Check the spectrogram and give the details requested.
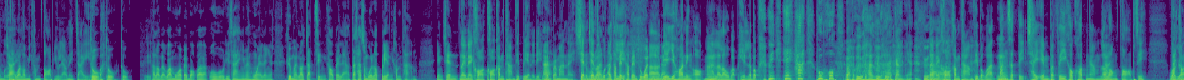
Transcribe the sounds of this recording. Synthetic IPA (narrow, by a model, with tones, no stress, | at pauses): sa˧mɤː˦a˥˦waː˥˩ɾa˧wmiː˧kʰa˧mt̪ɔ̰ː˨˩p̚juː˨˩lɛː˦˥wna˧jt͡ɕa̰˧jt̪ʰuː˦˨˩ka˧˥t̪ʰuː˨˩k̚t̪ʰuː˨˩k | t̪ʰaː˥˩ɾa˧wbɛː˨˩p̚waː˥˩mu˧ɐpa˧jbɔ̰ː˨˩k̚waː˥˩bɛː˨˩p̚ʔoː˧˩ho˨˦diː˧˩saː˧˩ja˨ŋaː˧˦ma˥˩nɦu˨˩əjʔjːŋi˦˥ | kʰɯː˧mɯ˩˦nɾa˧wt͡ɕa˨˩t̪̚si˩˦nkʰa˦˥wpa˧jlɛː˦˥wt̪ɛː˨˩t̪ʰa˥˩so˩˦mː˦u˦˥t̪̚ɾa˧wpli˨˩ənkʰa˧mt̪ʰa̰ː˩˦m | jaː˨˩ŋt͡ɕʰe˥˩nna˧˩jna˨˩˦jkʰɔː˩˦kʰɔː˩˦kʰa˧mt̪ʰaː˩˦mt̪ʰiː˥˩pli˨˩ənːa˨˩˦de˧˩ʔe˧pɾa˧maː˧nːa˩˦jt͡ɕʰe˥˨nʰ˦˥˩o˦˩˨t̪mʰ˥akiː˧˦a˥˩pe˧nt̪ʰu˦˥kwa˧ʔnːiː˨˦nbi˦˧ɐjiː˥˩ɦɔː˥˩nɯ˧ŋʔɔ̰ː˨˩k̚maː˧lɛː˦˥wɾa˧wbɛː˨˩p̚he˨˩˦nlɛː˦˥wbɛː˨˩p̚ʔɯ˦˥jhe˦˥˩ha˥ | hu˦˥˩hoː˦˥ɛː˨˩hɯː˧ɦaː˧hɯː˧ɦaɯː˧ka˧njŋi˦˥ɐ˧t̪ɛː˨˩˧na˧˦jkʰɔː˩˦kʰa˧mt̪ʰa̰ː˩˦mt̪ʰiː˥˩ɛ˨˩p̚waː˥˩t̪a˥˩ŋsa˧t̪ḭ˨˩t͡ɕʰa˦˥jʔe˧mpa˧t̪iː˥˩kʰa˥˩wkʰɔː˥˩p̚ŋa˧mlɛː˦˥wlɔː˧ŋt̪ɔ̰ː˨˩p̚si˦˥ | waː˥˩˧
